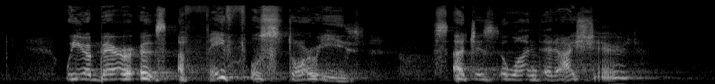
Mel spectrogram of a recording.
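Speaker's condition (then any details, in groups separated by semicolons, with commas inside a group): Dysphonia; not a sore throat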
